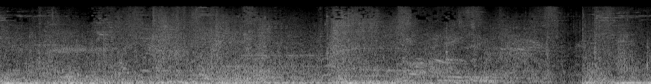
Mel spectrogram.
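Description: Magic blasts crackle and boom in a video game fight.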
